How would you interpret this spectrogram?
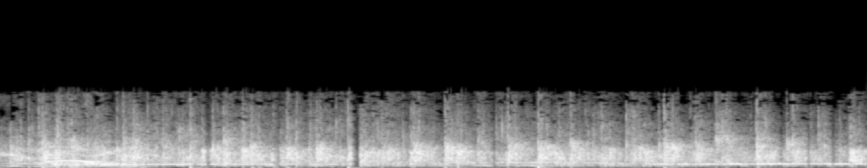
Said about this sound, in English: Thank you. Waiting for the applause to die down.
